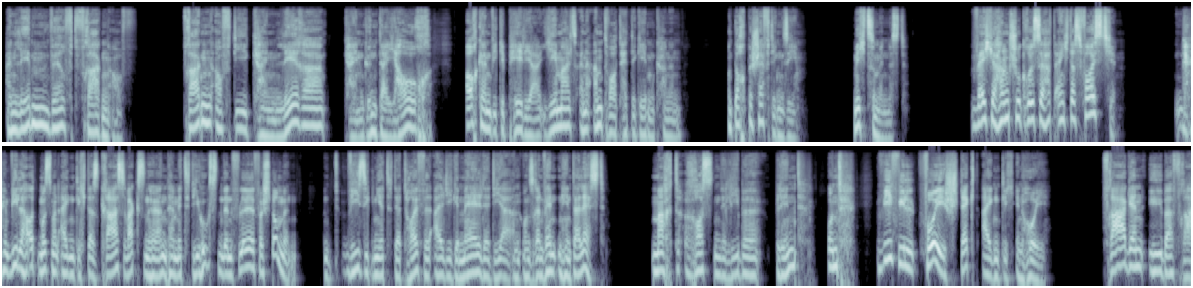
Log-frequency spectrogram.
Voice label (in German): Schauspiel, Dynamisch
